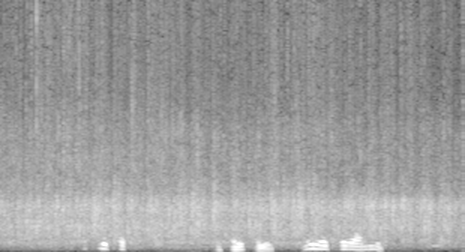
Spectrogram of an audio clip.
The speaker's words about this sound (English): And this is for you, brother. Big fat round of applause.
